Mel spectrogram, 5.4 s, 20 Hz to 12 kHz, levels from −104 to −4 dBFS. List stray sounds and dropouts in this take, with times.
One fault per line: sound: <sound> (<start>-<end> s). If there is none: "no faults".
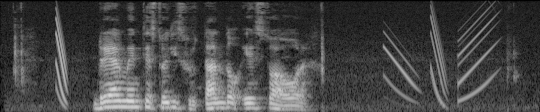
sound: chirp (0.6-0.7 s)
sound: chirp (3.8-5.0 s)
